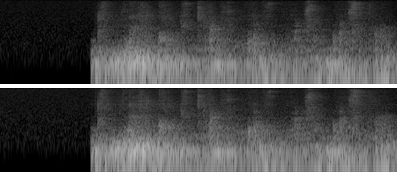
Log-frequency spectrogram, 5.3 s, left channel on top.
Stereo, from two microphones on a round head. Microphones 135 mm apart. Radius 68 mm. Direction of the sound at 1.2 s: 25° right (ahead or behind).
